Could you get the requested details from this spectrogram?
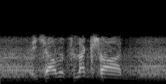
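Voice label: German damaged aa mood low, speech; War Thunder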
